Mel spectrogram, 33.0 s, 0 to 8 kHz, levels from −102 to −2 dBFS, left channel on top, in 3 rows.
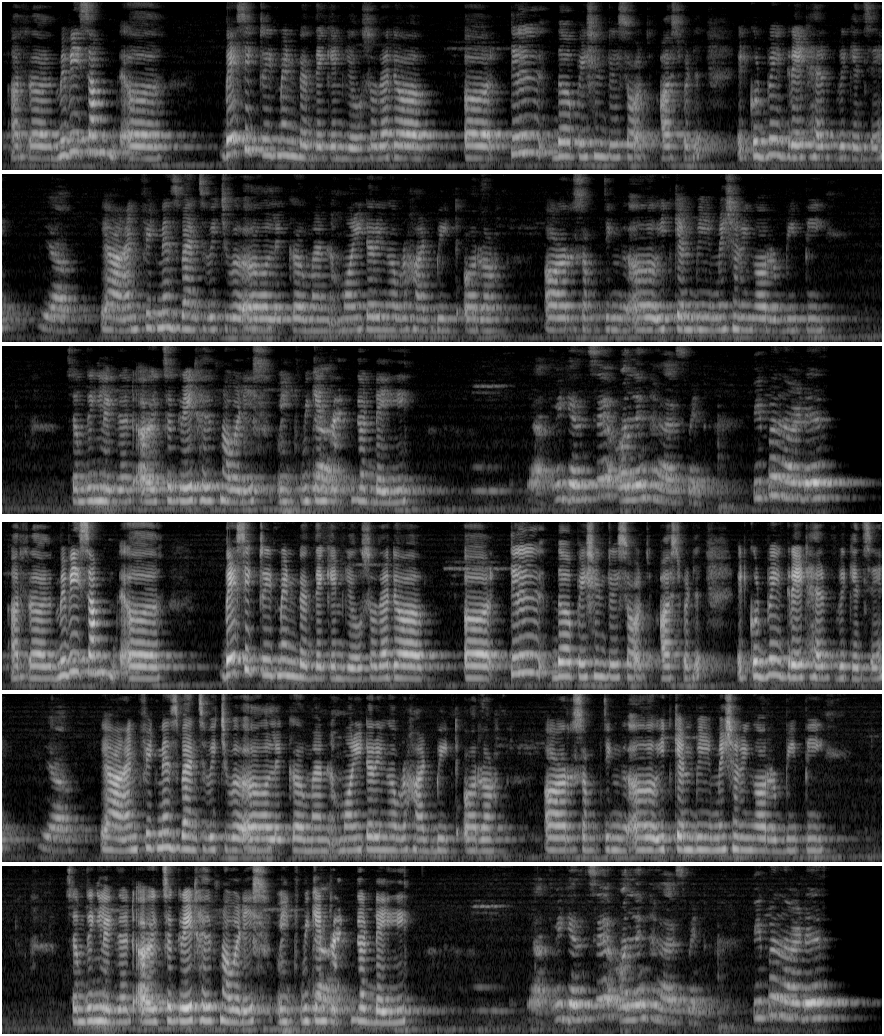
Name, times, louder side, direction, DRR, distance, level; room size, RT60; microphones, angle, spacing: voice 1, 0.1-2.0 2.7-5.3 5.8-11.0 12.2-17.2 17.8-21.3 22.8-27.1, right 6 dB, 70° right, 13 dB, 0.4 m, -36 dB
voice 2, 11.4-11.9 14.0-14.2 25.9-26.2 27.9-28.3 28.6-31.1 31.4-32.3, right 1 dB, 25° right, 3 dB, 1.0 m, -39 dB
10.0 x 5.2 x 2.2 m, 0.91 s
head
